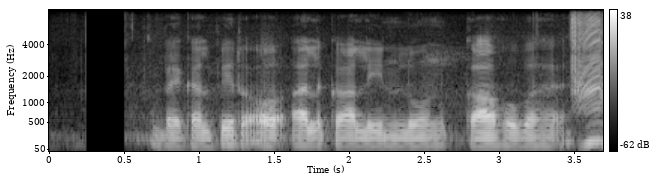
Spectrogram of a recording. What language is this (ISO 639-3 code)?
mag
